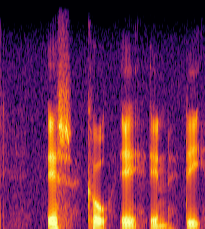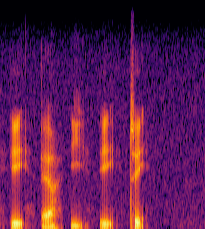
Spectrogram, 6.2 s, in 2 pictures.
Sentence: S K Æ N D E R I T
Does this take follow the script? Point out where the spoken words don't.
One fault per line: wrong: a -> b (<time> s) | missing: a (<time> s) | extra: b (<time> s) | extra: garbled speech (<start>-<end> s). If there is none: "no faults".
extra: E (4.6 s)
